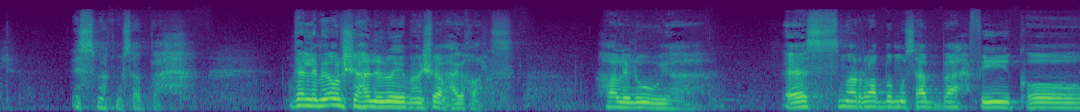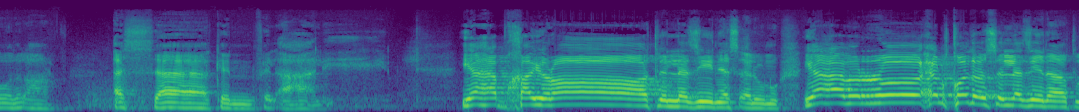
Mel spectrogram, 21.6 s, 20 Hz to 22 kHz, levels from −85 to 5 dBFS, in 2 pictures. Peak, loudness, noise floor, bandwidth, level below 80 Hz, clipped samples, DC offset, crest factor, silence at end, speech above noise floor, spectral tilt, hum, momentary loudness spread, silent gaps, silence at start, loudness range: -2 dBFS; -15 LUFS; -53 dBFS; 16 kHz; -66 dBFS; under 0.1%; under 0.1%; 14 dB; 0 s; 37 dB; -4.5 dB/octave; none; 17 LU; none; 0.7 s; 9 LU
